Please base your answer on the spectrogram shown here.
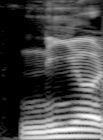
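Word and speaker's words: ne'er: তাহলে এখানে স্পেলিংটা হবে, এখানে উচ্চারণটা হবে, স্পেলিং বলছি, উচ্চারণটা হবে এখানে নিয়র, কিন্তু আমরা বুঝবো হচ্ছে নেভার।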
